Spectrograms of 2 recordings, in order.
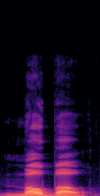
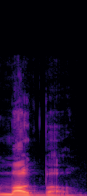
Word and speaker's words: Mogbo: you pronounce Jonathan mobo don't pronounce the G mobo not mogbo mobo however you pronounce it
